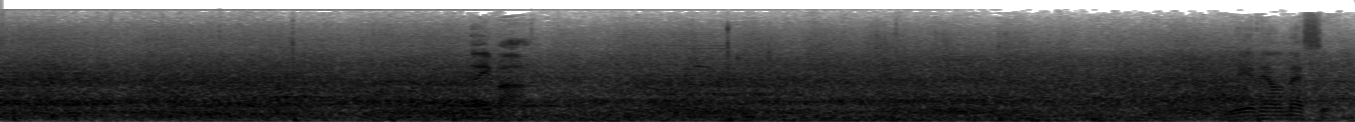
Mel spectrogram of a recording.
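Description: A stadium crowd roars and chants throughout.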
